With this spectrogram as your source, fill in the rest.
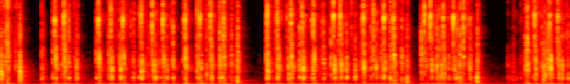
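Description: Fingertips type continuously on a black RGB mechanical keyboard with plastic keycaps. Rapid, bright, crisp clicks come in quick bursts, with a few brief pauses between runs. Each key strike is short and dry, with little low-end thump.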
